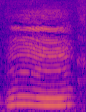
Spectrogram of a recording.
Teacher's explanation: off your nose m you see you cannot do it because the M sound comes out of your nose it's a nasal sound same thing with the NG sound in comes out of your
